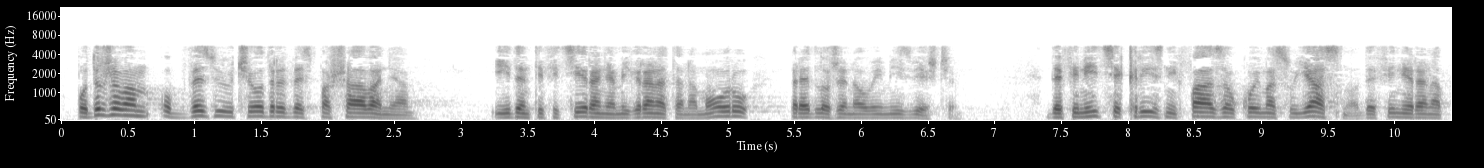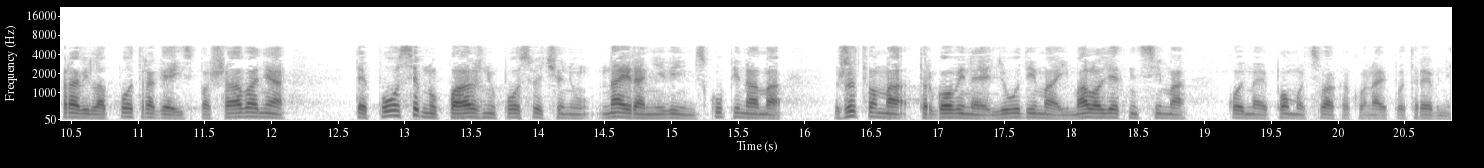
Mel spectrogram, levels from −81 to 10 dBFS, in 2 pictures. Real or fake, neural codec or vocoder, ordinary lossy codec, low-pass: real; none; none; 5.4 kHz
